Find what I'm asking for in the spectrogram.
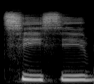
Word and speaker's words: Qixi: Qixi. Am I pronouncing that correct? – Very good. I mean, Thank you. You want to pronounce it even more Chinese, it's Qixi, but it's, I know that. – Qixi.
